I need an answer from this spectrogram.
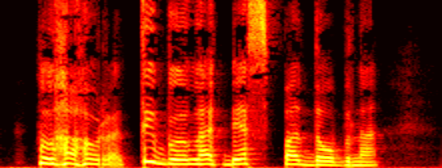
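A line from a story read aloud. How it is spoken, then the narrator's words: Said after laughing. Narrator (Russian): отсмеявшись, сказал он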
